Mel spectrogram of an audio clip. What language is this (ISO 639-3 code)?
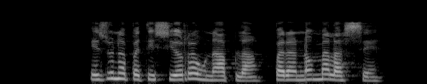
cat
